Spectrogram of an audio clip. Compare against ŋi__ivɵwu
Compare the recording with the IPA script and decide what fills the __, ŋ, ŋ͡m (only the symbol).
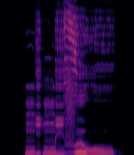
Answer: ŋ͡m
